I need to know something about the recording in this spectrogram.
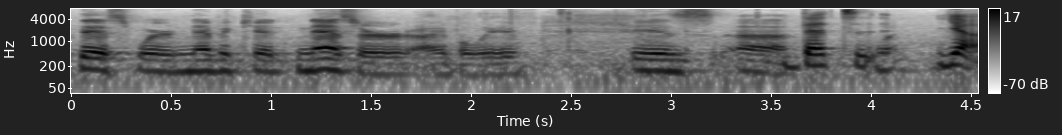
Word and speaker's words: Nebuchadnezzar: notice I use the pronunciation Nebuchadnezzar.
